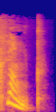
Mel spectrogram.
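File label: "clunk", English, British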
